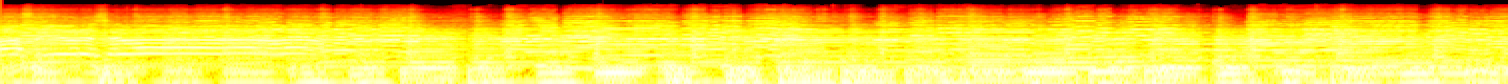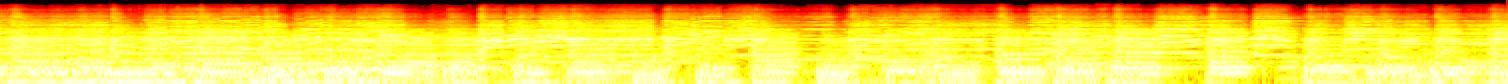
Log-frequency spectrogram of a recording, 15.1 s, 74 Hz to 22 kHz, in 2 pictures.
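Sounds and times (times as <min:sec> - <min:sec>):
accordions playing chords and melody: 0:00.0 - 0:15.0
steady bass rhythm: 0:02.2 - 0:13.3.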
